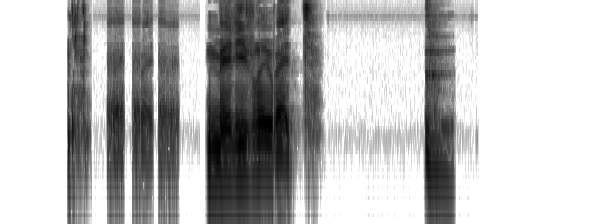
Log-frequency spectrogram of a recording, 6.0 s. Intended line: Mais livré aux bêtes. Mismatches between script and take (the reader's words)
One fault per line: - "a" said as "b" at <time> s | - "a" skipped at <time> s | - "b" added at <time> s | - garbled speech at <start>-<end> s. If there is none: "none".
- "aux" skipped at 2.7 s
